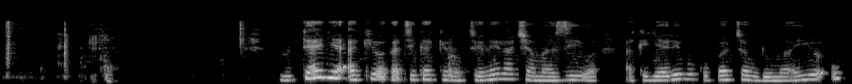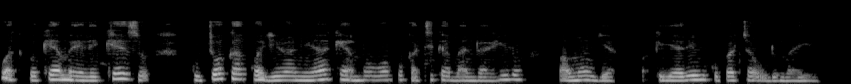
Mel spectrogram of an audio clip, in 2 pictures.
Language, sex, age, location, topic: Swahili, female, 36-49, Dar es Salaam, finance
